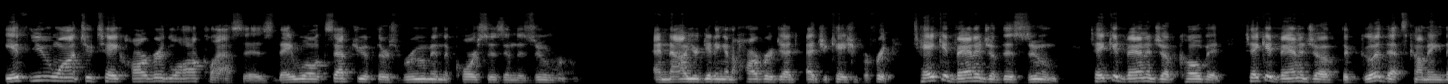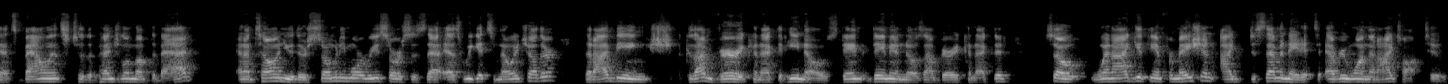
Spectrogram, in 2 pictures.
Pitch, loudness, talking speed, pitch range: 130 Hz, -27 LUFS, 215 wpm, 115-140 Hz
